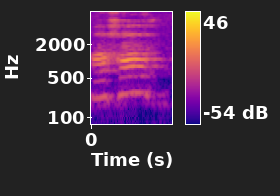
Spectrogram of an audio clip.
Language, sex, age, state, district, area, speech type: Tamil, female, 18-30, Tamil Nadu, Tiruvannamalai, urban, read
